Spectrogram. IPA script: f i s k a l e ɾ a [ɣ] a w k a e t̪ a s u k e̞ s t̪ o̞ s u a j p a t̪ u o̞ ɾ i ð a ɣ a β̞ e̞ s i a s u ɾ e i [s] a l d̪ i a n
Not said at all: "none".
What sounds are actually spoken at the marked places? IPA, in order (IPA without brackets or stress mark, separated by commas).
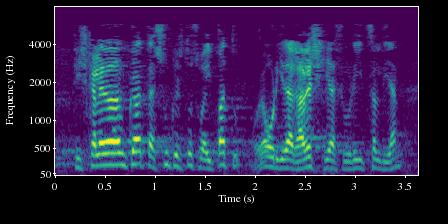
ð, t͡s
